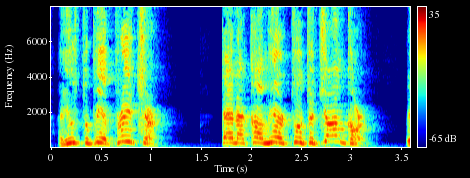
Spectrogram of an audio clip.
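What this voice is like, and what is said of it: Jon Voight's South American accent. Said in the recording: “I could do John Voight from Anaconda ... he's doing a terrible, offensive South American accent in that”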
